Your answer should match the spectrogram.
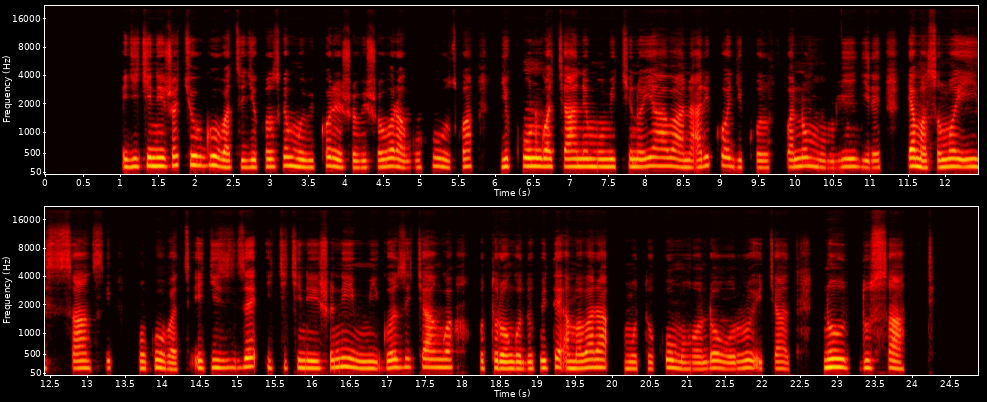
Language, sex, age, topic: Kinyarwanda, female, 36-49, education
